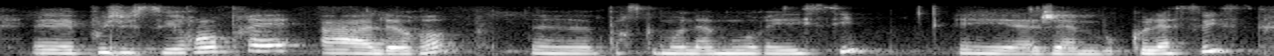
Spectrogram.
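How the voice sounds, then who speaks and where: A woman speaks at a medium pitch with a Swiss German accent. Her intonation is lively and her pace very slow. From German-speaking Switzerland, travelled widely. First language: Swiss German (speaking French). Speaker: professional wrestler. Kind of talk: interview. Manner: halting, many hesitations.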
